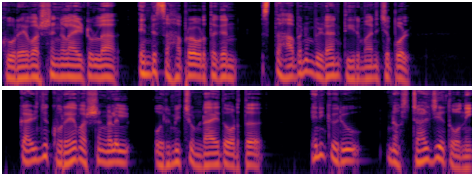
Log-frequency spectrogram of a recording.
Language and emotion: Malayalam, sad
